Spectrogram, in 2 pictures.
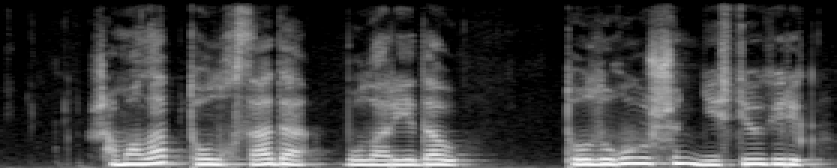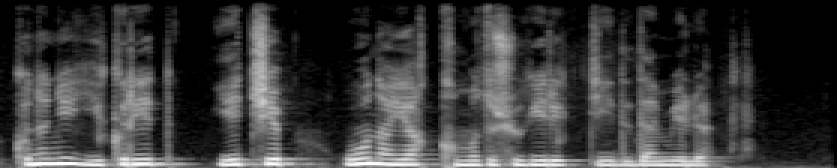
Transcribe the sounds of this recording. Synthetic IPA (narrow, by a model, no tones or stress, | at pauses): ʃɑmɑlˠɑp̚t̪ʰo̞lˠəqsɑd̪ɑbolˠɑɾed̪ɑw | t̪ʰo̞lˠəʁuʏʃɪnːe̞st̪e̞wkʲʰe̞ɾe̞kkʲʰːʏnɪne̞je̞kʲɪɾe̞t̪ | je̞t̪ʒe̞p̚ | wo̞nɑjɑqʰːəməzʏʃukʲʰe̞ɾe̞k̚d̪̥e̞jd̪ɪd̪æme̞lɪ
